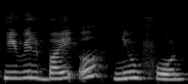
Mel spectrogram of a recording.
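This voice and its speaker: Woman, exam-prep grammar teacher; slow, high voice, reads example sentences deliberately. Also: fairly even intonation, a little mellow. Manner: explains step by step and asks rhetorical questions; mixes Kannada with English terms.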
